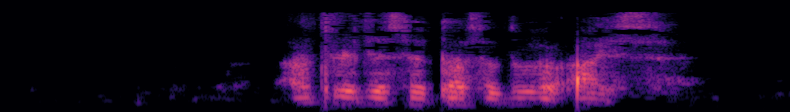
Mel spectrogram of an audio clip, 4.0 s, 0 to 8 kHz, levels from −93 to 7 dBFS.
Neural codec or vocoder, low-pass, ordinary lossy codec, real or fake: codec, 44.1 kHz, 2.6 kbps, SNAC; 7.2 kHz; MP3, 24 kbps; fake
